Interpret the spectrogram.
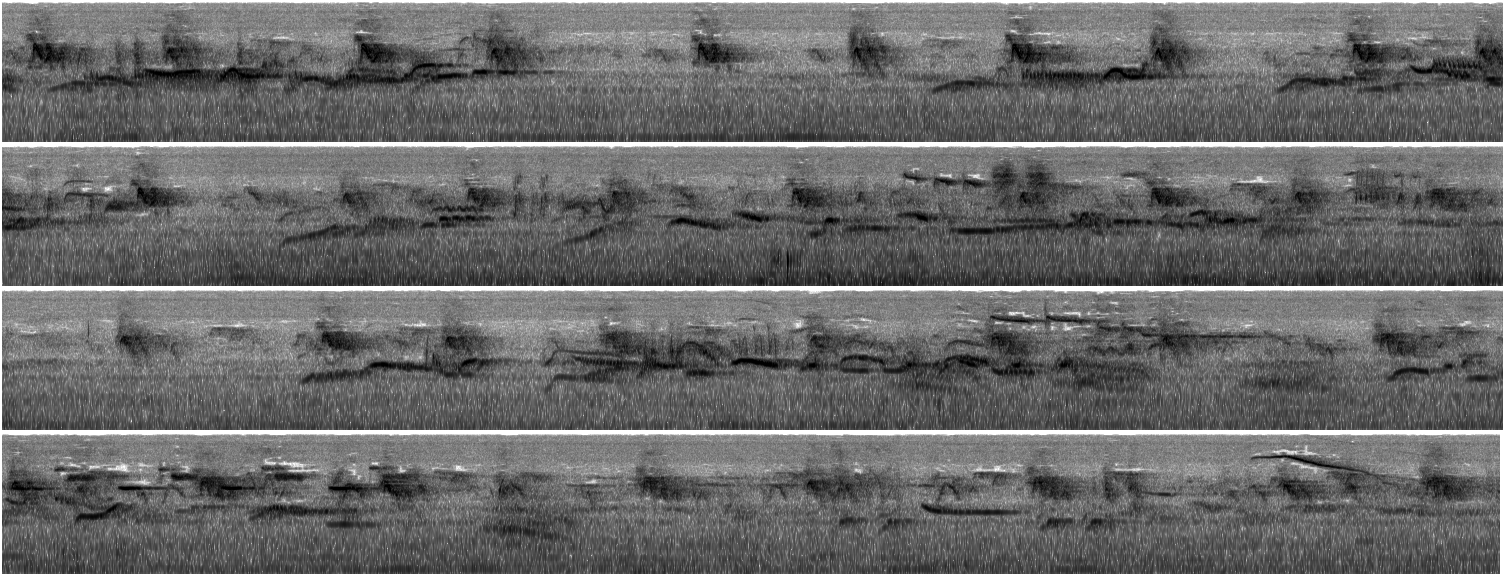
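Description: Small garden birds chirping and twittering all through, quietly: short repeated chirps mixed with rising and falling twitters. A faint low rumble runs for several seconds in the middle.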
